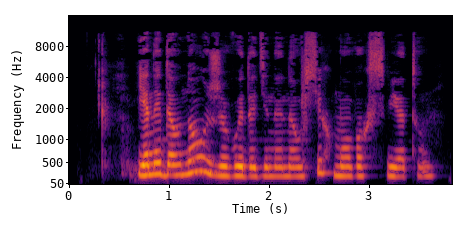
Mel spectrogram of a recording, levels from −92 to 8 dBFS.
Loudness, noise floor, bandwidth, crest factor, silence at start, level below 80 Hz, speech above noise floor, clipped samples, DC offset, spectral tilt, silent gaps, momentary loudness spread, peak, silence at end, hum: -24 LUFS; -47 dBFS; 11.5 kHz; 20 dB; 0.35 s; -78 dBFS; 23 dB; under 0.1%; under 0.1%; -5 dB/octave; none; 21 LU; -4 dBFS; 0.2 s; none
